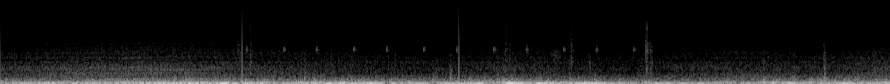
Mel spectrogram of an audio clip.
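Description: At 2.42 s and again at 4.59 s there's a DC step: the waveform's zero line suddenly shifts by about -18 dBFS, giving a low thump each time. The offset then drains away slowly, as a 2 Hz high-pass pulls it back, while the sound carries on unaffected.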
